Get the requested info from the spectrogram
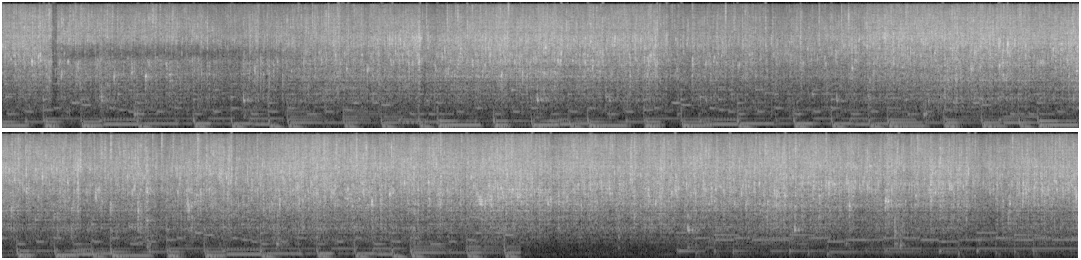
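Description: Battered pork sticks shallow-frying in hot coconut oil in a pan: a steady, dense sizzle.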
